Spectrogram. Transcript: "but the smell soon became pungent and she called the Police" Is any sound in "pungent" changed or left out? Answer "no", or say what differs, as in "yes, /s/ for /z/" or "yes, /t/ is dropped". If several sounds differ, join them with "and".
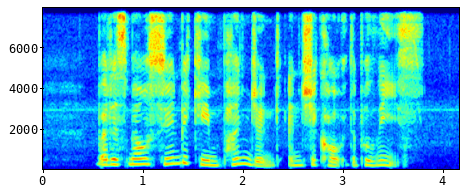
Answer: no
